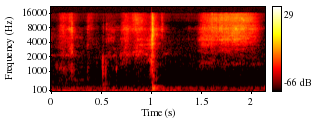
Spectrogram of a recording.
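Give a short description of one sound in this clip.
A card is set down on a wooden table with a light tap.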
